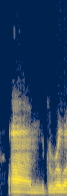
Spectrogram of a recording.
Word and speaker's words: guerrilla: Guerrilla spelled like the animal and then 76.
